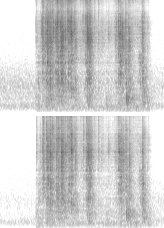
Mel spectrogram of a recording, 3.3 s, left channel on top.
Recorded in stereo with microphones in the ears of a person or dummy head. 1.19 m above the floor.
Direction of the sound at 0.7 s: 65° left (ahead or behind).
